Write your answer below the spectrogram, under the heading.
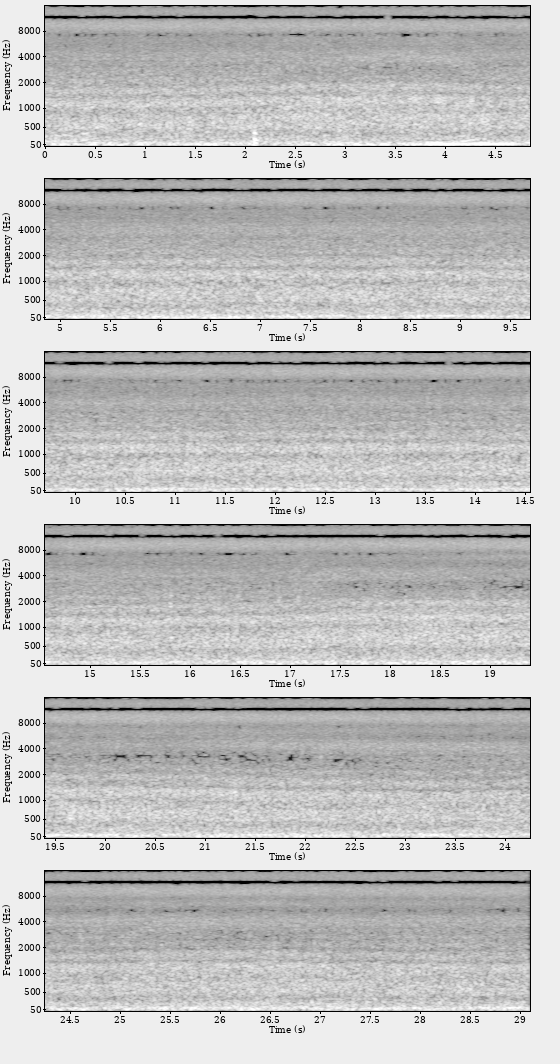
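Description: Water cascading steadily over an artificial rock waterfall, a continuous rushing splash.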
